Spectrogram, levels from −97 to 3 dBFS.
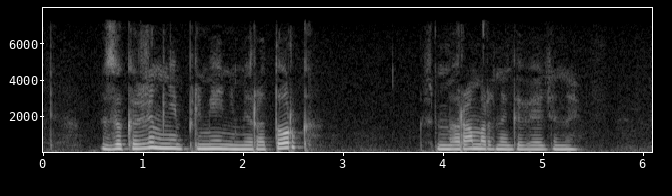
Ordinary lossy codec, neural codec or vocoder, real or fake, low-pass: MP3, 64 kbps; none; real; 7.2 kHz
